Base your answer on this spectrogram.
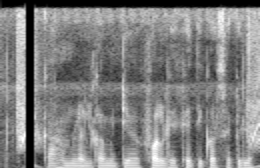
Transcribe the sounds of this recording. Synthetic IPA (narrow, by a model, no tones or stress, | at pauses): kaɦamlɔlkamiʈimepʰɔlkekʰet̪ikɔɹsəkilɛ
